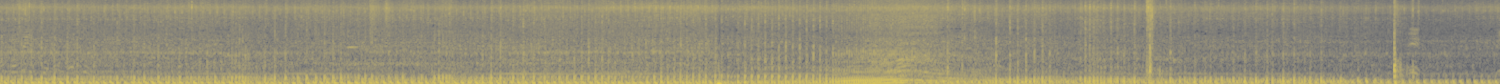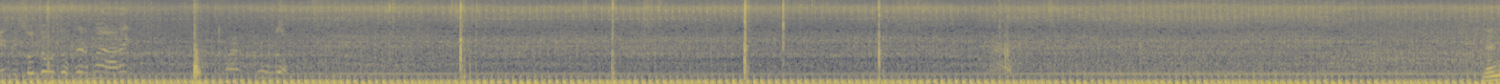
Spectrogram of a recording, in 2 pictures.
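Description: Trials motorcycle engine idling, with one rev rising and falling about nine seconds in and the engine running more quietly in the second half. A few sharp knocks are scattered through.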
